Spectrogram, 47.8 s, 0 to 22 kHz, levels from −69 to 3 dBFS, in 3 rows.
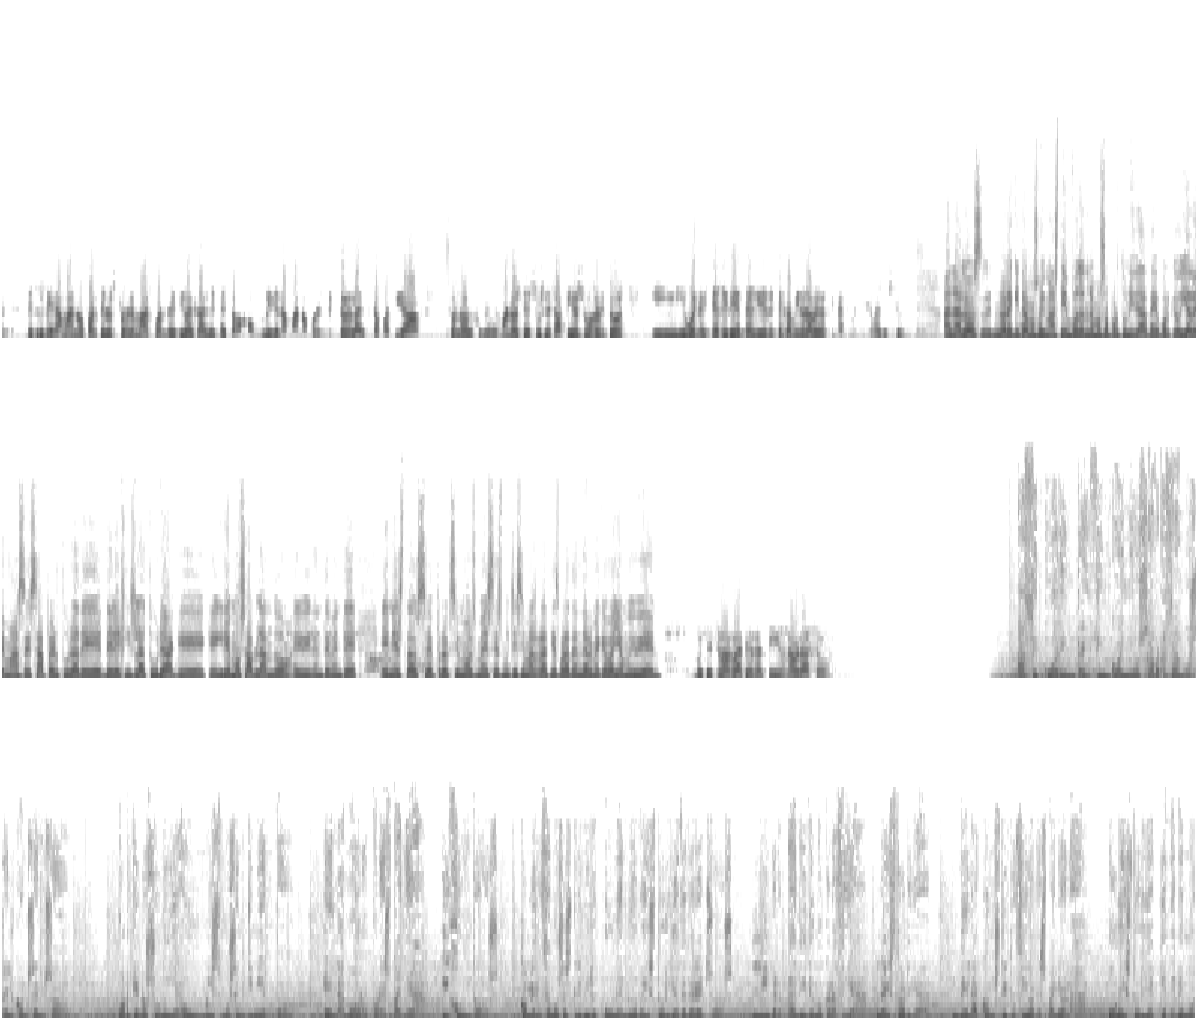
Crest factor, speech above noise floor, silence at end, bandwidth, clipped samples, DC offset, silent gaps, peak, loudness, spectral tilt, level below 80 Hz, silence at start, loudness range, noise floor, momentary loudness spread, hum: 12 dB; over 61 dB; 0 s; 14.5 kHz; under 0.1%; under 0.1%; 27.27-29.05 s; -16 dBFS; -29 LUFS; -5.5 dB/octave; -38 dBFS; 0 s; 3 LU; under -90 dBFS; 6 LU; none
